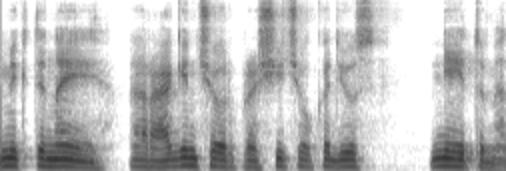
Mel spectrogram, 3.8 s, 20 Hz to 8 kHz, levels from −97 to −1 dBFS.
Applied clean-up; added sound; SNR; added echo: neural mask model DeepFilterNet 3.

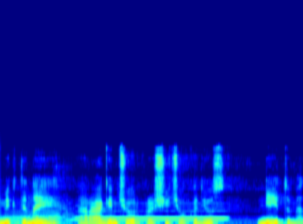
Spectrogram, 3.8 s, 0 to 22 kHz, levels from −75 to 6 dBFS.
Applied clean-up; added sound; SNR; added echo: none; Brass instrument; 13 dB; reverberation time 1.2 s.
